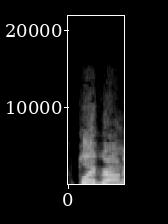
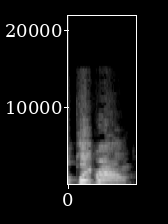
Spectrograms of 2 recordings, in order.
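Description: First: Said in the usual way. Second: Playground, stretched higher and louder; hyped brand name. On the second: Shown as a demonstration. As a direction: shout the brand like a jingle.

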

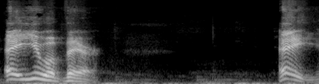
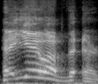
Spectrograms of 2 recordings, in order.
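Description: First: Loud, raised sheriff's holler; settled call from down below; yelling up. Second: High, loud shout from below; first try at a sheriff's holler, pitched way up; calling up. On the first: Sheriff yelling up at the players, hollering. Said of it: "he's yelling up at you". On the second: Sheriff to those up on the hand, calling up. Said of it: "You hear a voice from down below". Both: Acted.

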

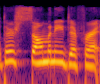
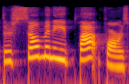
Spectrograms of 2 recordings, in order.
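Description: First: Said in the usual way. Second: Lightly voiced old lady, higher; a hint of a fussy old lady. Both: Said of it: "I sound like an old lady now".

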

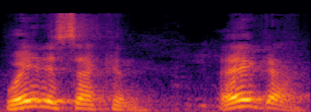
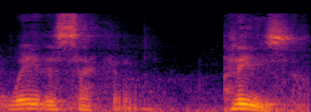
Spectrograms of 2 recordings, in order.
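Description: First: A hint of a blunt Israeli; mildly brusque Israeli "wait"; Israeli-style interjection. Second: Soft, low plea for patience; quiet, polite interjection; restrained request to wait. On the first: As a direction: cut in firmly, lightly playing an Israeli. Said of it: "If you're Israeli". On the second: Acted. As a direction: gently hold them off, low and quiet. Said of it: "And you're like".

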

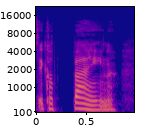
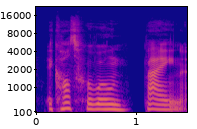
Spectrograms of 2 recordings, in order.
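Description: First: Said in the usual way. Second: Slow, with the weight on "had"; insisting slowly, "had" stressed. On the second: Real, not acted. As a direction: lean into "had" and take it slowly.

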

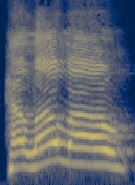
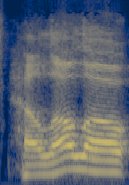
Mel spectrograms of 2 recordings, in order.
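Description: First: High, loud, goofy greeting; exaggerated high-pitched weird hi; weird hello. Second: Loud, puzzled sounding-out of a greeting; loud weird hi, pitch near usual; weird hello. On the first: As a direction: holler a silly hello back. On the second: Retold or imitated. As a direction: read the odd greeting out loudly. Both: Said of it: "you're saying hi in a weird way".

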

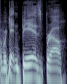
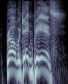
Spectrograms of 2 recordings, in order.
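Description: First: Said in the usual way. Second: Higher and slower, stretching "getting"; hyped promise. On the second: Real, not acted. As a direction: sell it like the best plan ever. Repeats promise with extra gusto.

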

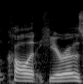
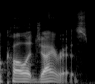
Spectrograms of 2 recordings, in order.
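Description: First: Heroes said like "HEER-ohz"; pronunciation HEROES. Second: Gyros said like "JYE-rohz"; pronunciation GYROS. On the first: Host asking callers how they say it, Heroes as "HEER-ohz". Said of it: "do y'all call it Heroes or". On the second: Host offering the other option, gyros as "JYE-rohz". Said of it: "do y'all call it gyros". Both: Shown as a demonstration.

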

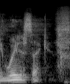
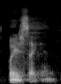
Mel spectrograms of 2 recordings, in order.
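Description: First: Said in the usual way. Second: "Wait a second" said fast through a little laugh; laughing realization. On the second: Pretend. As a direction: catch yourself and laugh at the thought. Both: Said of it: "you pause and you say".

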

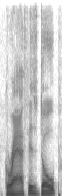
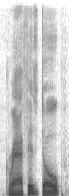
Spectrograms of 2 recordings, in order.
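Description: The two takes are said the same way.

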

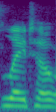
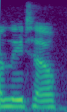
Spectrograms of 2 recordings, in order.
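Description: First: "Leto" said LAY-toh; pronunciation variant. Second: "Leto" said LEE-toh; alternative pronunciation. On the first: Host weighing two pronunciations, "Leto" as LAY-toh. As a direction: give "Leto" a long A in the first syllable. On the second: Host weighing two pronunciations, "Leto" as LEE-toh. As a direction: give "Leto" a long E in the first syllable. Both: Shown as a demonstration. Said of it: "supposed to be pronounced Leto or Leto".

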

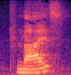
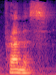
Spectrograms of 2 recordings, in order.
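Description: First: Premise said as /pʰmaɪz/, rhyming with rise; mispronounced premise. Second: Premise said as /ˈprɛməs/, short e; corrected premise. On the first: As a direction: premise with a long I, questioning. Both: Shown as a demonstration. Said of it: "No, premise".

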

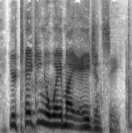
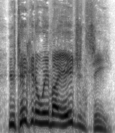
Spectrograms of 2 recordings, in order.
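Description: First: Mild mock of a pretentious phrase; mocking quote. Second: Sneering parody of the phrase; mock the phrase as pretentious; mocking quote. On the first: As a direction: parrot it with scorn. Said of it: "Who says". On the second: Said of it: "who talks like that?".

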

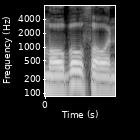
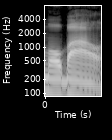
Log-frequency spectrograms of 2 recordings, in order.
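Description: First: "mobile" as MO-bol, short ending; American pronunciation. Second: "mobile" as MO-bile, rhyming with mile; British pronunciation. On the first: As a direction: say "mobile" like "mobo". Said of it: "คนอเมริกาเรียกโทรศัพท์มือถือว่า". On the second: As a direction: say "mobile" with a long "eye" ending. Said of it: "คนอังกฤษเรียก". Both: Shown as a demonstration.

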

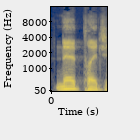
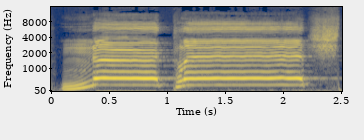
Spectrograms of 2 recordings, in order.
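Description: First: Said in the usual way. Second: "Nerd Pledge" very high and drawn out; showy game-show pronunciation. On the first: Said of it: "Nerd Pledge is pronounced". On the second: Shown as a demonstration. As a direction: stretch "Nerd Pledge" into a long, high-pitched call. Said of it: "That's how you say it".

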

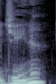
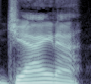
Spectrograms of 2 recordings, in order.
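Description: First: Said in the usual way. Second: Gina with a hard G, like China; pronounced Gina. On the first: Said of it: "Nah, it's pronounced Gina". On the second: Shown as a demonstration. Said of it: "it's pronounced Gina".

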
